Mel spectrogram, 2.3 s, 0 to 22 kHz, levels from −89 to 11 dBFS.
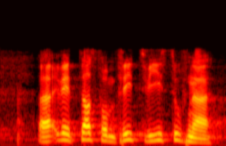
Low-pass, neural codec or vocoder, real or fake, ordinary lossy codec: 5.4 kHz; none; real; Opus, 24 kbps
